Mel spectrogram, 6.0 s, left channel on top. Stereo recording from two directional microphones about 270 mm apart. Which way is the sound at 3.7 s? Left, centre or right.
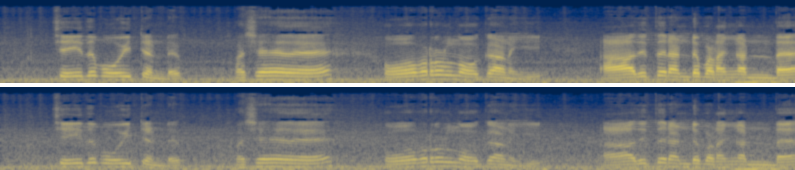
Centre.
